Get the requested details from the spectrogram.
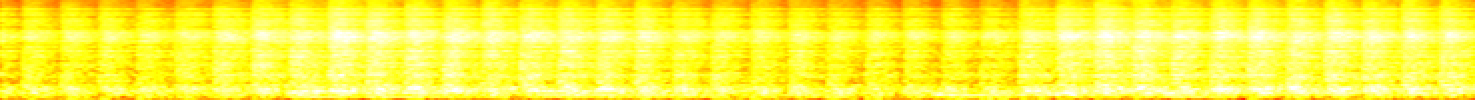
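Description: A freight train heading west out of Montauk rolls steadily along the tracks, a loud, continuous rumble with a low droning hum and rattling, clanking noise throughout, without voices.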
